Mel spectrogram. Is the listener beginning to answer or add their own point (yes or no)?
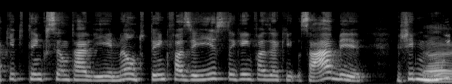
yes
